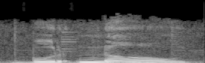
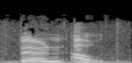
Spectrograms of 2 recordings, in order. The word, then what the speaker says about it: burnout: También está el síndrome de la cabeza quemada o síndrome de burnout. Dicen así, no sé cómo se pronuncia. – Burnout. – ¿Cómo es? – Burnout. – Ah, burnout.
